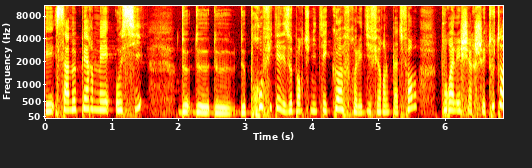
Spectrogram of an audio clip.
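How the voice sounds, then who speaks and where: A woman speaks at a fairly quick pace with lively intonation and a fairly high pitch. Her tone is dark and mellow, in a dry, close sound with no echo. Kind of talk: conference talk. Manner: fast.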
